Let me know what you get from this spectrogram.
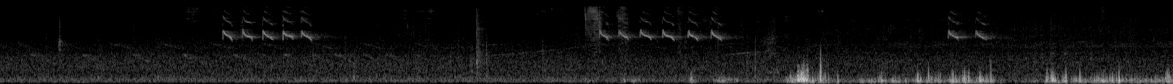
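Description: A bird calling: quick runs of high, downward-slurred chirps, five notes at a time, repeated three times. Over the second half there are louder bursts of low, rough noise.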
